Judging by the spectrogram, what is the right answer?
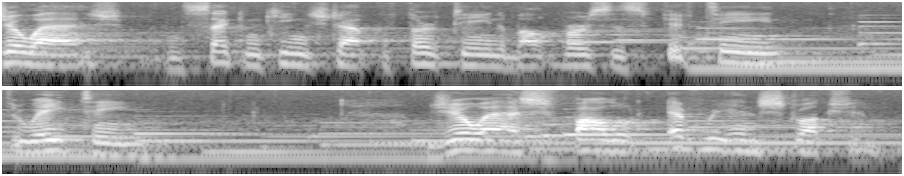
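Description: A man at a fairly slow pace over loud music in the background. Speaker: pastor. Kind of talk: sermon. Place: studio. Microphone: lapel.

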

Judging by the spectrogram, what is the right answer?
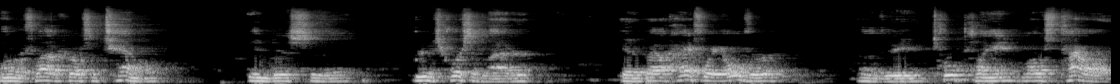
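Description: A man speaks very slowly with an East Tennessee accent, his loudness very even and his intonation fairly even. Audible room echo surrounds his voice. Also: fairly high pitch for a man. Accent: Southern US (East Tennessee). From Tennessee, USA. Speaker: WWII veteran. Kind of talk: interview answer. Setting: indoor room with slight echo.

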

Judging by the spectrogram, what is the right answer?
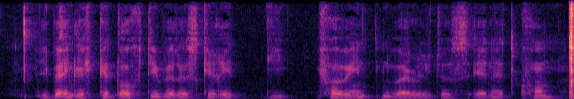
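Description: With light background noise behind him, a man speaks at a fairly quick pace in a dark, mellow tone with ordinary pitch variation. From Austria. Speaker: model railway hobbyist. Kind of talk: tutorial. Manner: halting. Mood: calm, focused. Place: workshop. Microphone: phone near.

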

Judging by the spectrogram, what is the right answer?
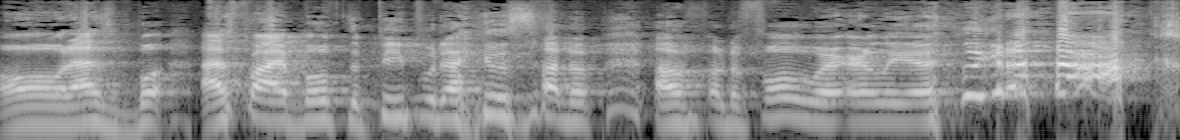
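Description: Moderately paced speech comes from a man. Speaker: movie reactor. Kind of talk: casual reaction commentary. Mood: amused, laughing. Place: home room. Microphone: studio mic.

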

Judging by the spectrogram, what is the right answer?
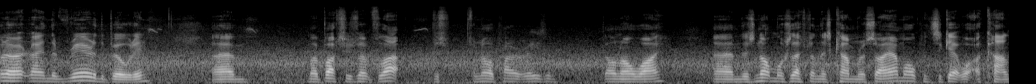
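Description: A man at a very fast pace, fairly even in intonation, in a dry sound with no echo and noticeable background noise. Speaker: urban explorer vlogger. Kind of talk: casual vlog chat. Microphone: phone near.

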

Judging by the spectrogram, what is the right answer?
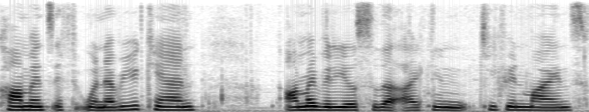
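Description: At a moderate pace, a woman talks. Her intonation is monotone and flat. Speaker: tarot card reader. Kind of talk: casual vlog chat. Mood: warm, chatty.

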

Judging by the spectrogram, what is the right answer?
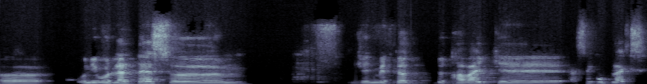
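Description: A man speaks with lively intonation at a fairly high pitch. The background is quiet. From Savoie, France; France. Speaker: winegrower. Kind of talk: wine presentation. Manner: halting, many hesitations. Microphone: video call.

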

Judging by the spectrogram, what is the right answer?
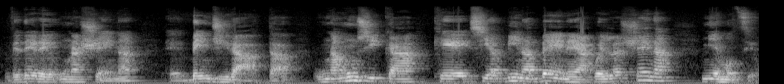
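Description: In a room with audible echo, a man speaks at a fairly slow pace with lively intonation. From Sardinia, Alghero; Sardinia. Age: 60s. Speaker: trade fair and event organizer; interviewee. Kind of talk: interview. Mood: reflective, animated at times. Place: home room.

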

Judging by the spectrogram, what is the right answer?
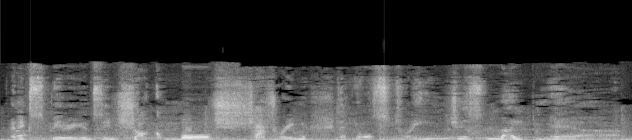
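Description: A put-on character voice moves at a very slow pace against loud background noise. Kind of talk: movie trailer. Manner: dramatic, ominous.

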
